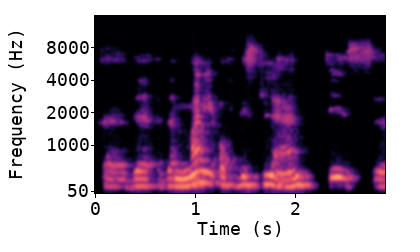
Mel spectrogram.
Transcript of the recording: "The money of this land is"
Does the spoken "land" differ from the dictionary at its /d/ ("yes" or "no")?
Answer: no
